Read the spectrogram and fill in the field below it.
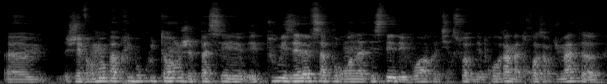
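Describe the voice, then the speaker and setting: This young man, a fitness coach in his twenties, is a fast talker with a medium-pitched voice and fairly even intonation. He rambles through his year in a casual, fired-up vlog full of fillers and restarts, recorded in his reverberant apartment flat on a borrowed pro journalist mic.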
